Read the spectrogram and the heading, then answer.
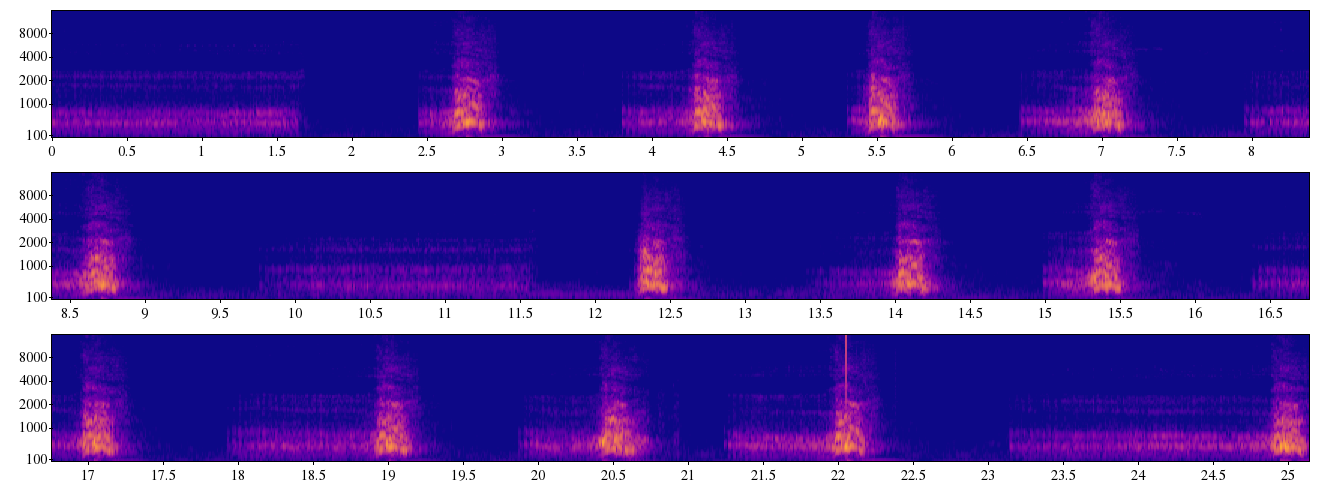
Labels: How many times does the dog bark?
thirteen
